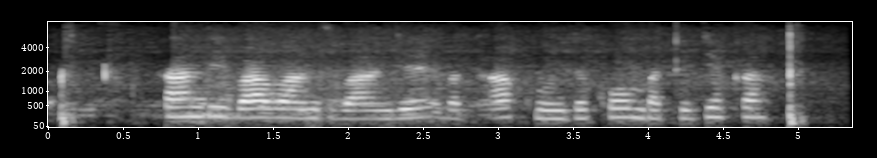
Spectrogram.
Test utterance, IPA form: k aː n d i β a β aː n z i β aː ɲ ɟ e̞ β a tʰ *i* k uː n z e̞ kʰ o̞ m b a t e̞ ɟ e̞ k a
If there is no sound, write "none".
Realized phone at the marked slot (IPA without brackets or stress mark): a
